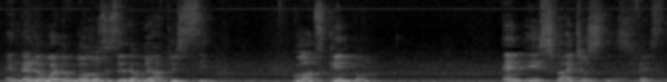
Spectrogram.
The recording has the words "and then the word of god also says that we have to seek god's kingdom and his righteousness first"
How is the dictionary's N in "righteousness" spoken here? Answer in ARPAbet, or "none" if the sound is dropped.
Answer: N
